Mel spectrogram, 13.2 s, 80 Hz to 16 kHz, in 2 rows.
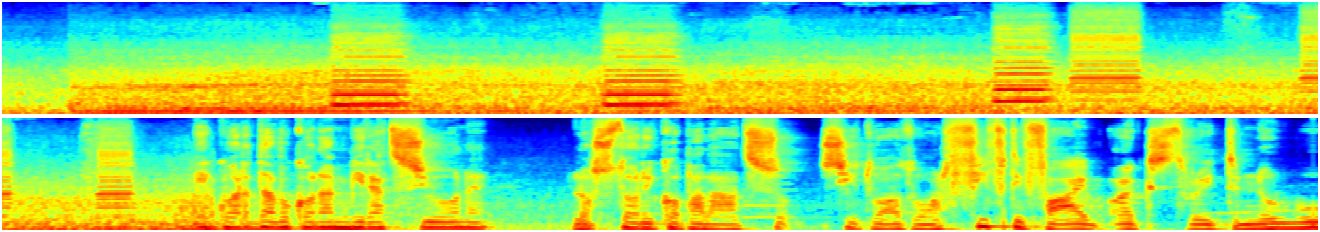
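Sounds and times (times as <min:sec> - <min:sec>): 
busy city traffic rumbling: 0:00.0 - 0:13.0
car horns honking: 0:01.3 - 0:07.6
speech: 0:08.0 - 0:13.1.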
